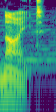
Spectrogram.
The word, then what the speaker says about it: knight: of pronunciation for example words like knife and Knight retained the K even though the K was no longer being pronounced William caxton's Legacy in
